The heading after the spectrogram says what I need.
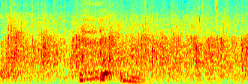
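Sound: audience applauding loudly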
